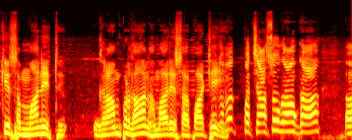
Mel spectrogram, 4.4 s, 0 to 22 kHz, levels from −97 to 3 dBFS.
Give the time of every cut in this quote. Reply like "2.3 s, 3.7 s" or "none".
2.9 s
